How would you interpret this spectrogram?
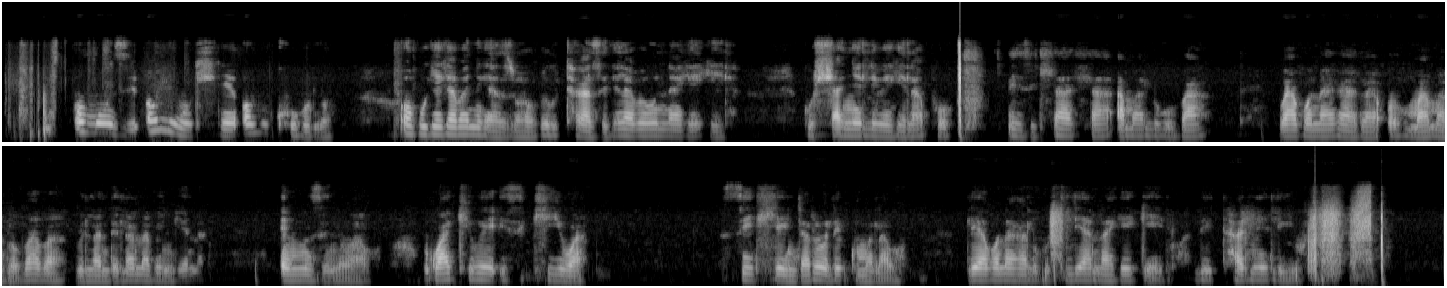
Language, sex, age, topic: North Ndebele, female, 50+, education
